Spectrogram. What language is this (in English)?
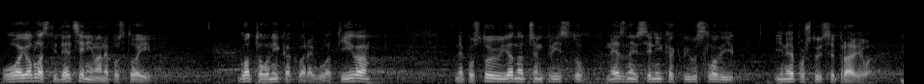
Serbian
